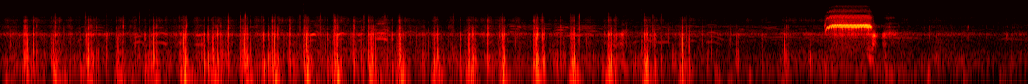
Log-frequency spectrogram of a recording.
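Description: Footfalls of a referee running on grass, thudding irregularly about three or four times a second, then one short, sharp blast of a referee's whistle about eight seconds in, the loudest sound.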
